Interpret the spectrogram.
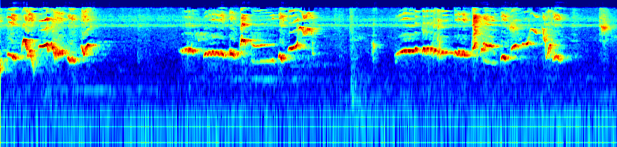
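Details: White-rumped shama singing in the morning, several bursts of varied whistled and warbled phrases, notes jumping up and down, with silent pauses of about a second between phrases.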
